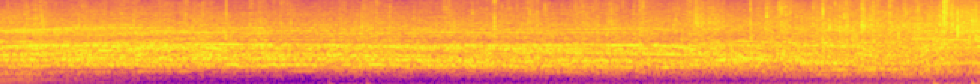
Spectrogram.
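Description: A large crowd in Městec Králové cheers and applauds loudly and continuously as a singer enters, with whoops and claps blending into a dense, steady roar of excitement.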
